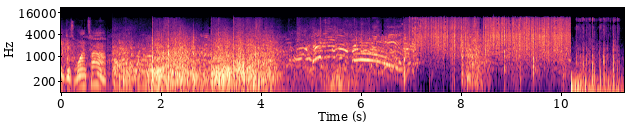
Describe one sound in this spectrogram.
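Fireworks crackle and bang loudly outdoors.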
